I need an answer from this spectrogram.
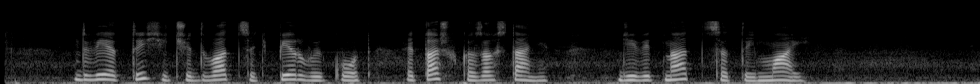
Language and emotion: Russian, neutral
